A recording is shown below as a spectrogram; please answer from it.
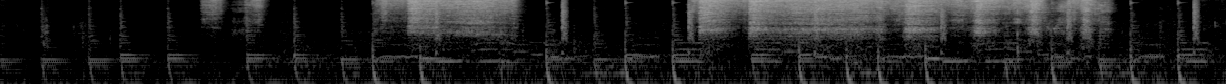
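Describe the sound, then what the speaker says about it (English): Faint, repeated spritzes of makeup setting spray mist over a face from a short distance, running together into an uneven, rustling hiss with no talking. "So yeah, I'll just spray all over my face from a distance, but you shake it first before you spray."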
